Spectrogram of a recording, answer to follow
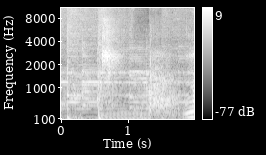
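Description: Background music with a steady beat, with the thud and scuff of a standing long jump landing on a rubber gym platform about halfway through.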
